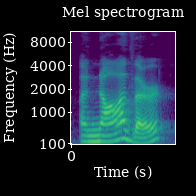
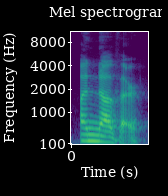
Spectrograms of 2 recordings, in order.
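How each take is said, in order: First: The second vowel is open, as in honest. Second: The second vowel is a lax uh sound. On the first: The speaker calls it wrong. "I intentionally made it a more open sound, as in honest" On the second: The speaker calls it right. "it makes the lax sound uh"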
